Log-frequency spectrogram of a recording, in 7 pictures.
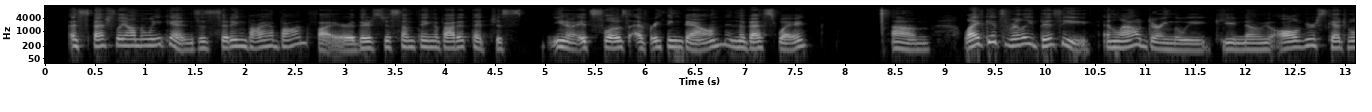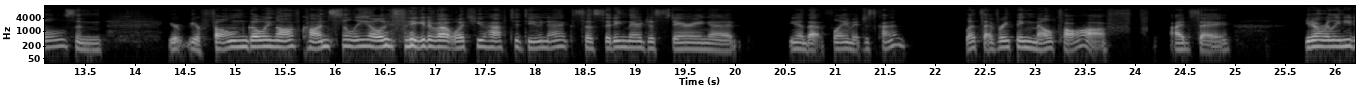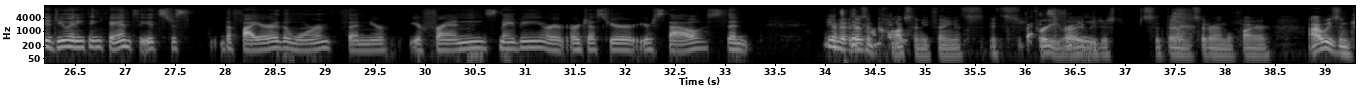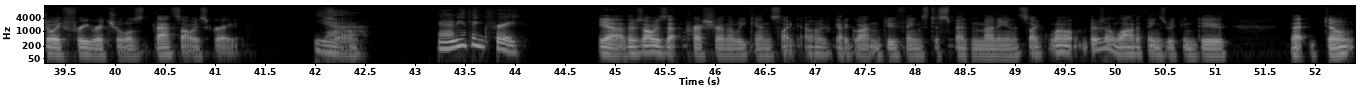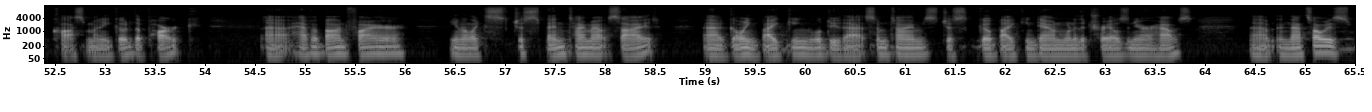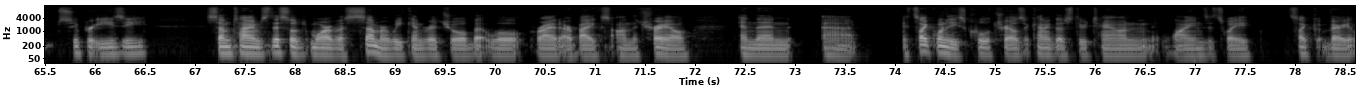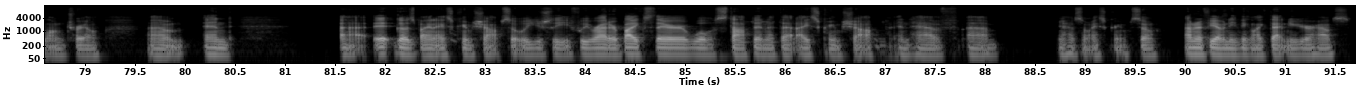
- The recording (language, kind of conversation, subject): English, unstructured, What weekend rituals make you happiest?
- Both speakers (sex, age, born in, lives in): female, 40-44, United States, United States; male, 40-44, United States, United States
- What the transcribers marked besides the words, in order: tapping; other background noise; laughing while speaking: "thinking"; scoff; alarm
